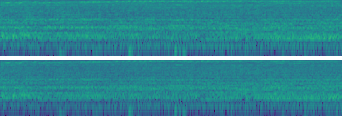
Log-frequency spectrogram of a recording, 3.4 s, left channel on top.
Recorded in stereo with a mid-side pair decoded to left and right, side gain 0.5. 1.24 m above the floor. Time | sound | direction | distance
0.0 | a drone | 25° left | ?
